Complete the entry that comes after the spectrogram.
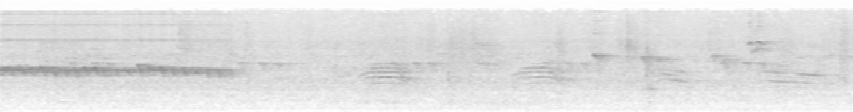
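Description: Faint bird calls: a steady high buzz that stops a little after two seconds in, then two arching, crow-like calls about a second and a half apart, followed by short chirps.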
